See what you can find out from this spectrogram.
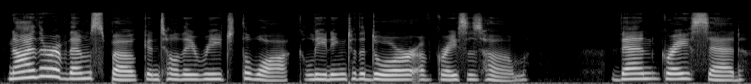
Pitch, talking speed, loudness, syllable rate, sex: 235 Hz, 150 wpm, -17 LUFS, 4.0 syllables/s, female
